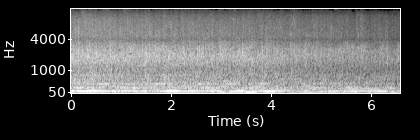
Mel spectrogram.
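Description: A large congregation clapping and applauding over a soft, sustained keyboard chord. The clapping thins out over the last couple of seconds.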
